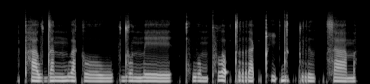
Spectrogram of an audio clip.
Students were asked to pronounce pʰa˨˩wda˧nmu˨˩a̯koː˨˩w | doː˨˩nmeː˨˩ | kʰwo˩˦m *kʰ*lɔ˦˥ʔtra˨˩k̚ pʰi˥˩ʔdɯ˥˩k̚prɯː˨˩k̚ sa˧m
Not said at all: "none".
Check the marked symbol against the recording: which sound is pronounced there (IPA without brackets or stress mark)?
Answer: pʰ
